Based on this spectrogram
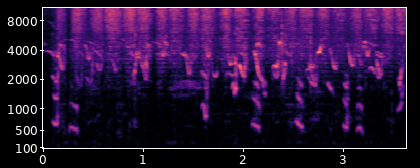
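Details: Baby partridge chicks, called pheasant or partridge chicks and shown making a bizarre teetering movement, chirp in quick thin peeps, mostly falling in pitch, coming several each second from more than one bird.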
